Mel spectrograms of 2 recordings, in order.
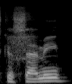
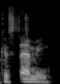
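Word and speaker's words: Kissimmee: My grandparents, they live uh outside of Orlando, like towards Casemi. Okay. And um because they couldn't pick Casemi. It I call it CMI. It's called It's pronounced CMI.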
